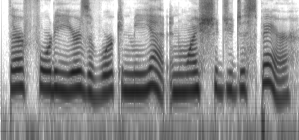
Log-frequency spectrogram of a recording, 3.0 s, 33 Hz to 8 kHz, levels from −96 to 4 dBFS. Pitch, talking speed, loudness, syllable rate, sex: 230 Hz, 280 wpm, -15 LUFS, 6.5 syllables/s, female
